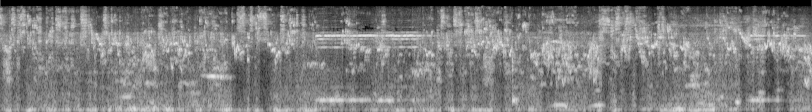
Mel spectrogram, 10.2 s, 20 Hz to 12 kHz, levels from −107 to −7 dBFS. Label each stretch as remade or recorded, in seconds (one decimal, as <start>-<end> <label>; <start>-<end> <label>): 0.0-0.5 recorded; 0.5-2.8 remade; 2.8-4.6 recorded; 4.6-9.6 remade; 9.6-10.2 recorded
